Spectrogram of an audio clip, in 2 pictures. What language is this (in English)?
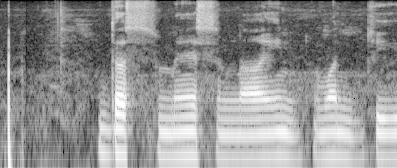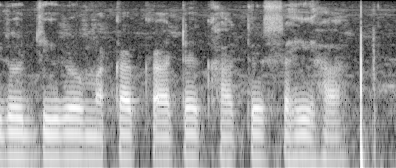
Bhojpuri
